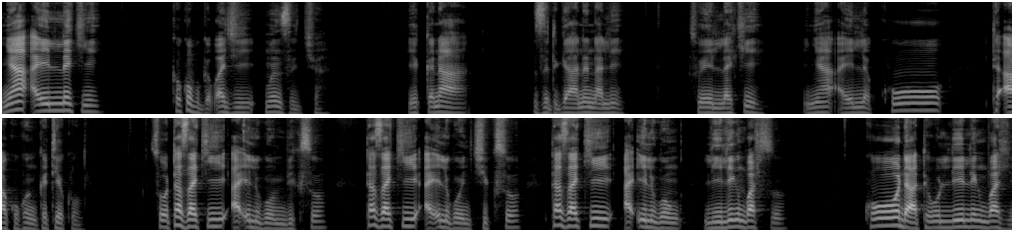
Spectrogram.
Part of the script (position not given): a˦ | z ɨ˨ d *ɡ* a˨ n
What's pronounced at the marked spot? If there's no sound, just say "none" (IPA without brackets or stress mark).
ɡ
